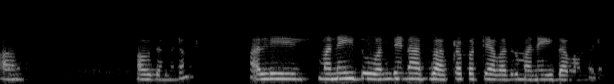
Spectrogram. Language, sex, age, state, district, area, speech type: Kannada, female, 18-30, Karnataka, Chitradurga, rural, conversation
